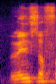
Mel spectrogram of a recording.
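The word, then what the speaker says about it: laissez-faire: and long word but how to pronounce it is lay suffer okay so it's the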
